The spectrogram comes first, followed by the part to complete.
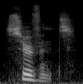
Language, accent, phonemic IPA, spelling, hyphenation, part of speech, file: English, US, /ˈsɝvənts/, servants, ser‧vants, noun / verb, En-us-servants.ogg
- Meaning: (noun) plural of servant; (verb) third-person singular simple present indicative of servant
